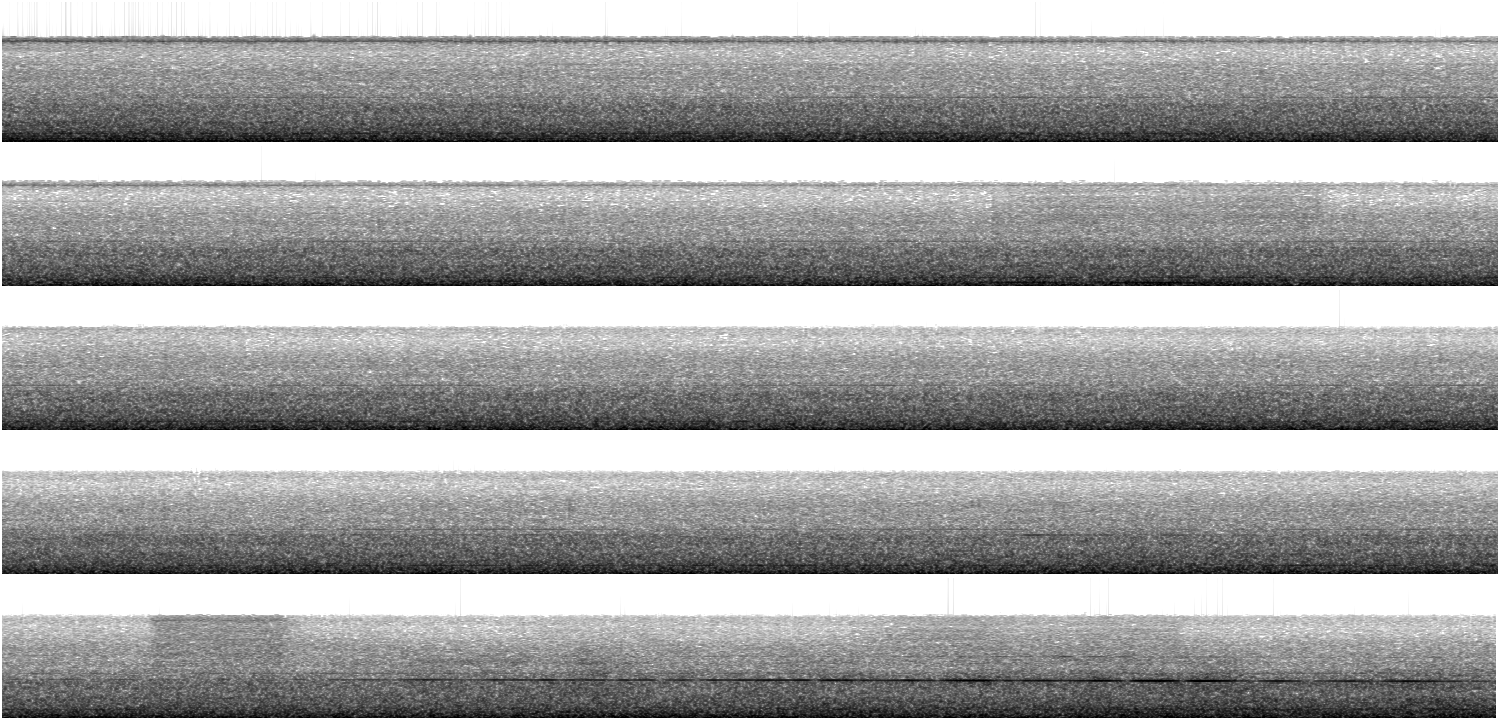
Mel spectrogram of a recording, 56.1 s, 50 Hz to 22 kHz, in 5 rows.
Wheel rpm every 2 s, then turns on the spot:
0, 0, 0, 0, 0, 0, 0, 0, 0, 0, 0, 0, 0, 0, 0, 0, 0, 0, 0, 0, 0, 0, 0, 0, 0, 0, 0, 0.
none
